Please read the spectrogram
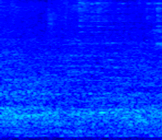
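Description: Steady, reverberant background din of a large sports hall, with no distinct event standing out.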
